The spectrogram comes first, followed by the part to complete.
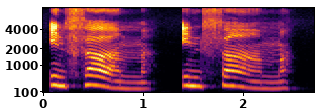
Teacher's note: The stress is on firm.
